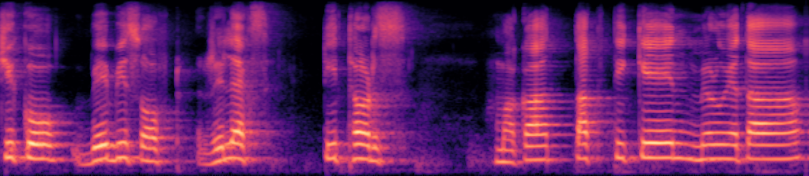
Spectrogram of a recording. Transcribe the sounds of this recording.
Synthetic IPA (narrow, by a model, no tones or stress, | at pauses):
t͡ɕikobebisɔfʈ | ɾilɛks | ʈit̪ʰəɾs | m̤akat̪akt̪ikenmiɭũjɛt̪a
